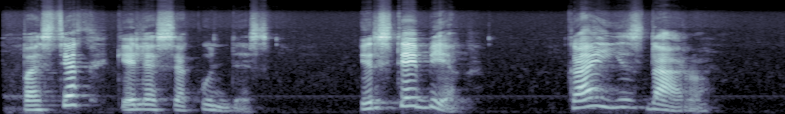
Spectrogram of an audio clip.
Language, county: Lithuanian, Šiauliai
